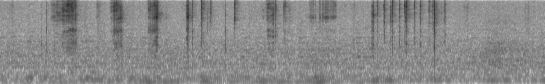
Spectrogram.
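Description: Scissors snipping through woven fibreglass cloth: a series of sharp snips, coming in a quick run of cuts at about five and a half to six and a half seconds in.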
